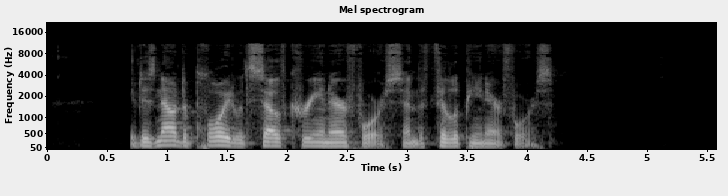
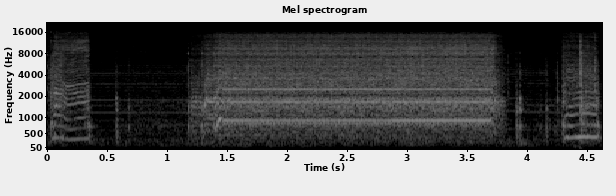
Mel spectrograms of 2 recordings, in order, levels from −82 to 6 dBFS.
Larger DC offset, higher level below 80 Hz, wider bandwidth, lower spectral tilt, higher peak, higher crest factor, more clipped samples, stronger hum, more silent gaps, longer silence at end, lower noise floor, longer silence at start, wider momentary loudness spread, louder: neither; first, -54 dBFS vs under -90 dBFS; second, 11.5 kHz vs 16.5 kHz; first, -5.5 dB/octave vs 1.5 dB/octave; first, -8 dBFS vs -20 dBFS; about the same, 18 dB vs 18 dB; neither; neither; neither; first, 1.4 s vs 0 s; first, -87 dBFS vs -60 dBFS; first, 0.7 s vs 0 s; second, 13 LU vs 18 LU; first, -25 LUFS vs -35 LUFS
